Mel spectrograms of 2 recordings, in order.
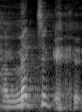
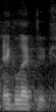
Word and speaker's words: Eclectic: say it how it looks let's talk about Electic is it Electic or electric Alabama can you talk about how do you pronounce it eclectic ectic you got that Josh how do you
